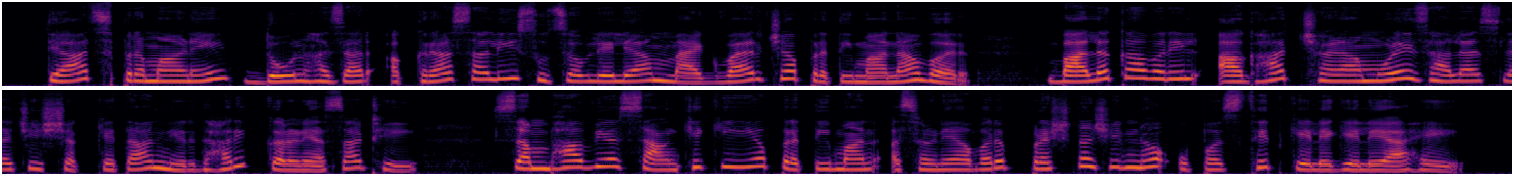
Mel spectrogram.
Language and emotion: Marathi, neutral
